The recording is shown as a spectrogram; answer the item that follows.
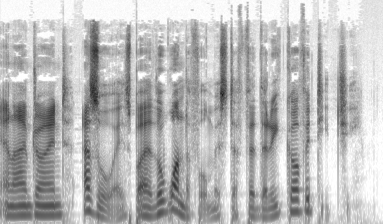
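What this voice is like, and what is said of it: Put-on Italian accent. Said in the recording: “Why is your accent getting worse every time? ... I'm going for different types of Italian now.”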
